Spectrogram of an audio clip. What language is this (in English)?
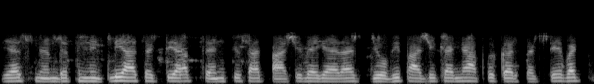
Hindi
